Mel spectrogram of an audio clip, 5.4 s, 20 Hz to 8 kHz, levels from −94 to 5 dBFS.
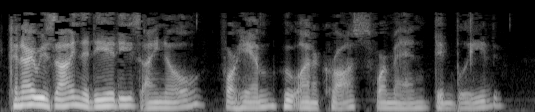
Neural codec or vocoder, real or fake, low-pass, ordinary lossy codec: codec, 16 kHz, 6 kbps, DAC; fake; 7.2 kHz; MP3, 24 kbps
